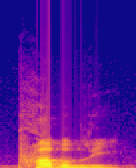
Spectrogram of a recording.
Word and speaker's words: probably: just a virus so pronunciation of two words kind of misleading sometimes probably probably it is on the first syllable probably not probably probably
